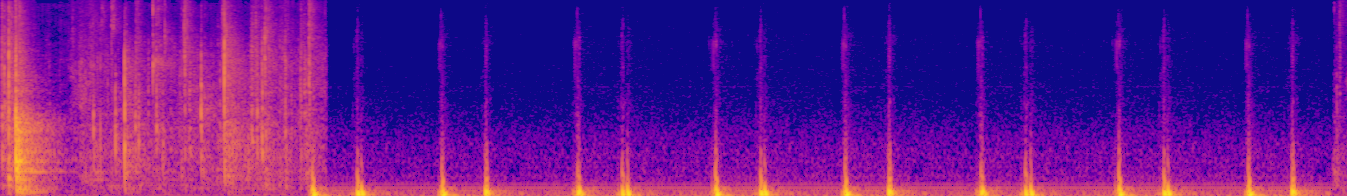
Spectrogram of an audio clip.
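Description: Heartbeat sound effect: pairs of low thumps in a lub-dub rhythm, about one beat a second, starting about two seconds in, over a faint low hum.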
